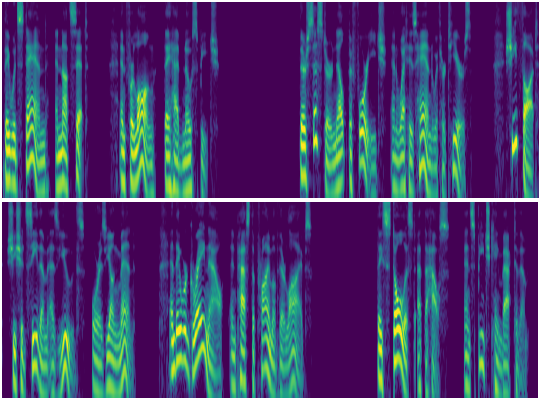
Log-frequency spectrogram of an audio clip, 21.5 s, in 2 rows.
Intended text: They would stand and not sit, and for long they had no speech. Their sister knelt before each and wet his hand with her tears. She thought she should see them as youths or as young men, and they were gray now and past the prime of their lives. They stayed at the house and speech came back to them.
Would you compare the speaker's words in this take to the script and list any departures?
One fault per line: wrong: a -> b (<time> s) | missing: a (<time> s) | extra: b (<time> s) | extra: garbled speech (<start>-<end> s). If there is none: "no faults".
wrong: stayed -> stolest (18.3 s)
